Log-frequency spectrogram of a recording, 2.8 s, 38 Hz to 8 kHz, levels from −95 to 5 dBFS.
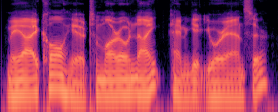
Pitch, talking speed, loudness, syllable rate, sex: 90 Hz, 235 wpm, -19 LUFS, 5.6 syllables/s, male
